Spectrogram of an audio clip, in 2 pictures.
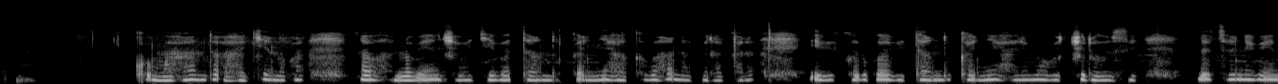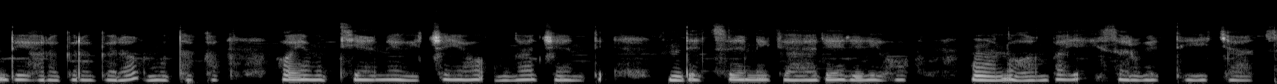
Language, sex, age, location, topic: Kinyarwanda, female, 25-35, Nyagatare, finance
